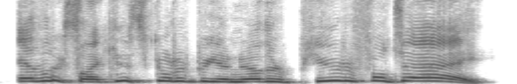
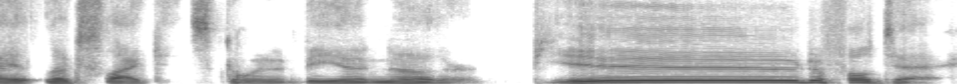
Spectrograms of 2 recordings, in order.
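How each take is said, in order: First: The voice sounds warm and cheerful. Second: The voice sounds bitter and sarcastic. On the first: The speaker sincerely means it will be a nice day. "And just that tone of voice" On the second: The speaker seems to mock or resent the listener. "my illness would twist it and filter it, and never in my favor"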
